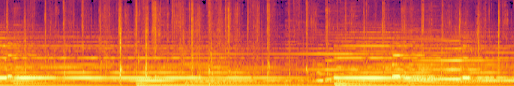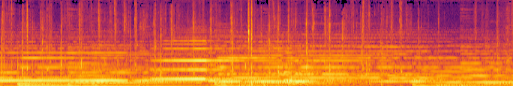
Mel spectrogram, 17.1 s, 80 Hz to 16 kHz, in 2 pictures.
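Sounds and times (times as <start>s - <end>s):
horse hooves clip-clopping: 0.0s - 17.1s
sustained music with low droning tones: 0.0s - 17.1s.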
